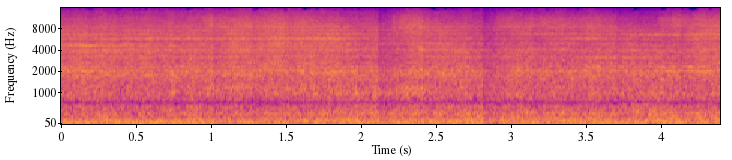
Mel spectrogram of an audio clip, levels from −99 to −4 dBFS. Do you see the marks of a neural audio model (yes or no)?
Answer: no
